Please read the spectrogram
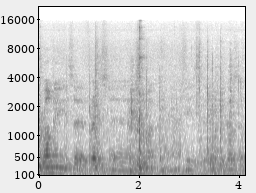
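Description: Indistinct talk in a classroom with knocks of classroom furniture being handled, a sharp knock about two seconds in.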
